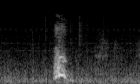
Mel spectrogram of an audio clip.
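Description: Dogmeat, the dog companion in Fallout 4, lets out a single short bark, close and moderately loud against quiet game background, with no talking.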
